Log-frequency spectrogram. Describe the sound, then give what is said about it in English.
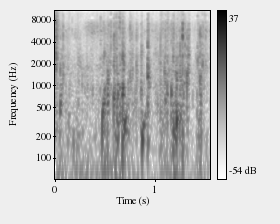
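Thick bubbling and plopping of a volcanic mud pot in the geothermally active landscape of Yellowstone National Park, stewing at close to 200 degrees Fahrenheit, with several soft, irregular gloops and pops rising over a steady wet simmer. “We leave you this week with some mud cauldron bubbles.”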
